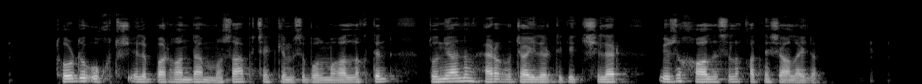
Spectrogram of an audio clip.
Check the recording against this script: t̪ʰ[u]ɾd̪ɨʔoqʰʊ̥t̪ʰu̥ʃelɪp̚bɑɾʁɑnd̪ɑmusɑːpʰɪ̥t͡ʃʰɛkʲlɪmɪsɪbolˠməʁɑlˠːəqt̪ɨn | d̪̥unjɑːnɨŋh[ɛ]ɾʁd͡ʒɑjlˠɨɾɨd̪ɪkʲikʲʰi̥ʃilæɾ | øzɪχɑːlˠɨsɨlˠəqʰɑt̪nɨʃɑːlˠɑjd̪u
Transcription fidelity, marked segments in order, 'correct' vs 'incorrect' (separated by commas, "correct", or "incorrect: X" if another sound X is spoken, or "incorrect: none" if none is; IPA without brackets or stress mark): incorrect: o, incorrect: æ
